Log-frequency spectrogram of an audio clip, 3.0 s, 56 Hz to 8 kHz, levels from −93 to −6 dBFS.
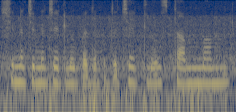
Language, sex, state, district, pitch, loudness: Telugu, female, Andhra Pradesh, Krishna, 100 Hz, -38 LUFS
